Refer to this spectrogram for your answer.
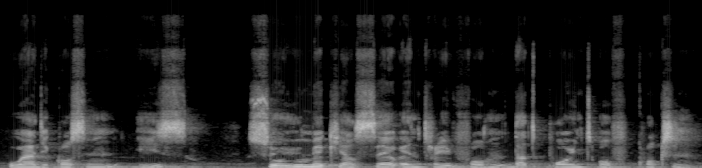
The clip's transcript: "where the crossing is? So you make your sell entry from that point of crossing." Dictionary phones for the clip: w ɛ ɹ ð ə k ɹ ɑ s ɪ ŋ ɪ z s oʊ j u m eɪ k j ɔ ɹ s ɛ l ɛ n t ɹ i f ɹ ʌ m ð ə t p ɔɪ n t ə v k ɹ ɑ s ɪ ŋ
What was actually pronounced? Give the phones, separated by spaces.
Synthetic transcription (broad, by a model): w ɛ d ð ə k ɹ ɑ s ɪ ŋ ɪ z s oʊ j u m eɪ k j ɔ s ɛ l ɛ n t ɹ i f ɹ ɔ m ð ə t p ɔɪ n t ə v k ɹ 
